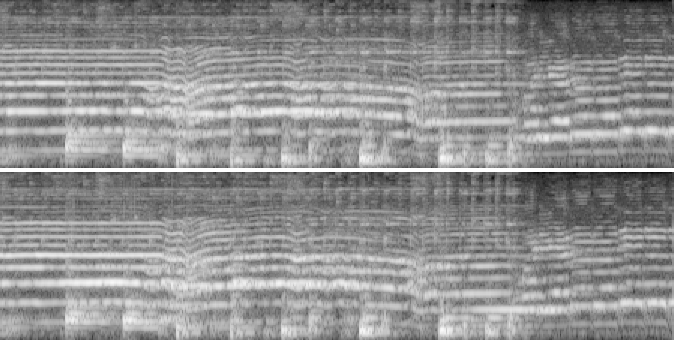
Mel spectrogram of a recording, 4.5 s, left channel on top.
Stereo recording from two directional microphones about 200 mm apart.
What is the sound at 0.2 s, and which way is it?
Music, 5° left (ahead or behind).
